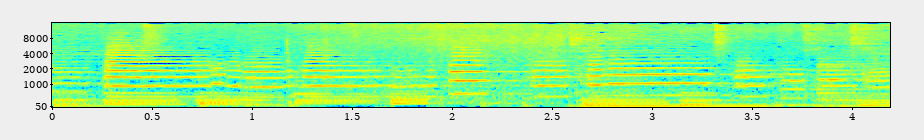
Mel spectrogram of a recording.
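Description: Big band jazz instrumental, with the brass section (trumpets and trombones) playing short, punchy chords over a bass line.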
